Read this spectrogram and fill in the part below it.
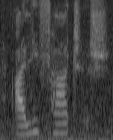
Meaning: aliphatic
- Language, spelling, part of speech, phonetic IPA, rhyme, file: German, aliphatisch, adjective, [aliˈfaːtɪʃ], -aːtɪʃ, De-aliphatisch.ogg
